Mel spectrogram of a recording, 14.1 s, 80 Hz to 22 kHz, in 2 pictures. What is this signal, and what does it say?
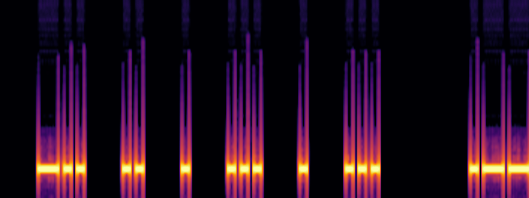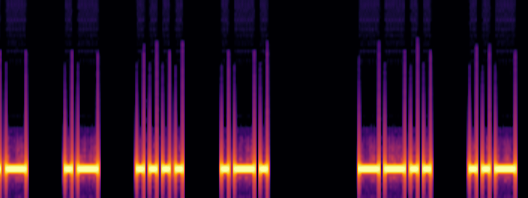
Morse code, heard as a keyed tone, about 14 wpm, spaced as for 10 wpm, 680 Hz. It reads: DIESES JAHR ZU
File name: Morsekurs / Witze / Witz 31. Januar 2023 50 F70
